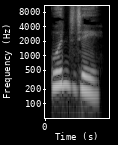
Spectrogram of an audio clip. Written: ಓಝ

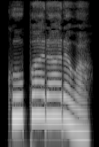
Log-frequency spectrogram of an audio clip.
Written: ಕೂಪಾರಾರವ

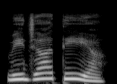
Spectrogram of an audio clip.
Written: ವಿಜಾತೀಯ

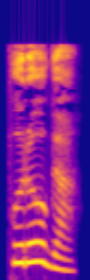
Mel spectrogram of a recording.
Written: ಪುರೋಗ

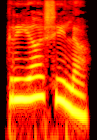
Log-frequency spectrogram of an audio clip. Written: ಕಾರ್ಯಶಾಲೆ

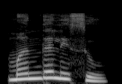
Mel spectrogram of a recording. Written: ಮಂದಲಿಸು

